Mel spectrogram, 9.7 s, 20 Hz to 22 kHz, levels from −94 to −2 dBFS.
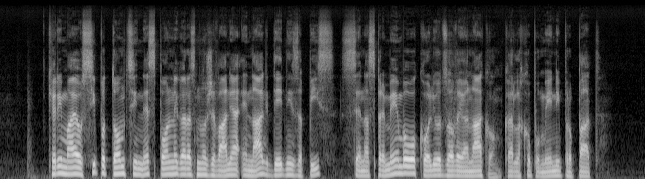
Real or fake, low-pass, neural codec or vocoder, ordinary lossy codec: fake; 19.8 kHz; vocoder, 44.1 kHz, 128 mel bands, Pupu-Vocoder; none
